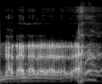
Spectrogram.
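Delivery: imitating a shooter waving it off; rapid nah nah brush-off; dismissive nah. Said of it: "that's like".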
